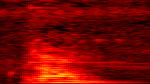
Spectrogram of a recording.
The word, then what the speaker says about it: wrong: रॉन्ग, WRONG रॉन्ग, रॉन्ग मतलब गलत, रॉन्ग मतलब गलत क्योंकि इसमें W साइलेंट रहता है।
